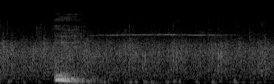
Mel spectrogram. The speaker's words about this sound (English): Oh, let's clap our hands unto the Lord. Let's bless him and praise him.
